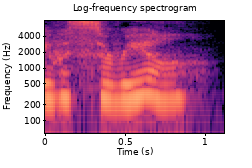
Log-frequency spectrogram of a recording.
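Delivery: soft, calm, gentle, warm, loving unalarmed tone. Quoting how she described it, imitating calm, loving tone. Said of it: "it almost feels more loving. ... No alarm in her voice".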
